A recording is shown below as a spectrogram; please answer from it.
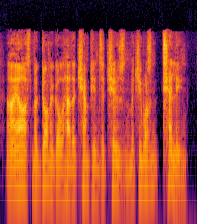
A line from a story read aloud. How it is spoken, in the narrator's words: said George bitterly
